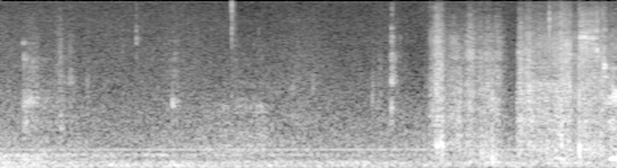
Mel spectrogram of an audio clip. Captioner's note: scratching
